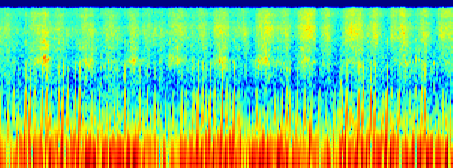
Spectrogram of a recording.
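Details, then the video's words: Cat purring steadily, deep pulsed rumble in clear inhale and exhale phases under a second apart, with light rustles and clicks over the top. "Purring Cat ASMR"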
